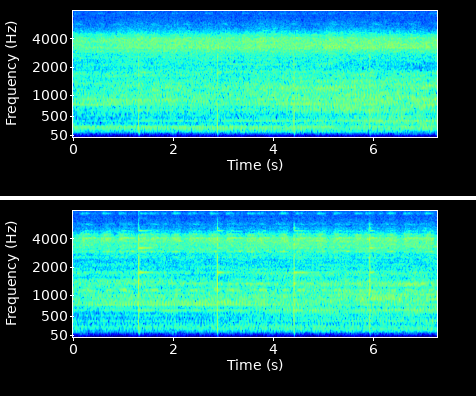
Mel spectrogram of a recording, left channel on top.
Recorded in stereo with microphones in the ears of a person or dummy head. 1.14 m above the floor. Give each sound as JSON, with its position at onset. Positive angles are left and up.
{"t": 1.3, "sound": "a chime", "side_deg": -55}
